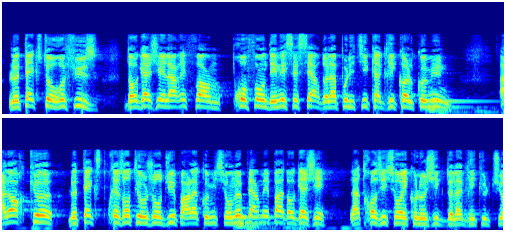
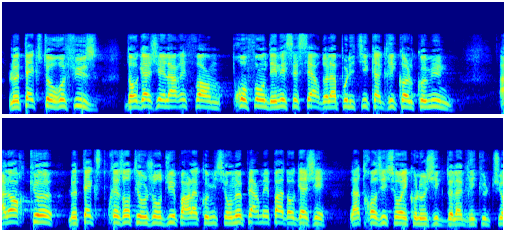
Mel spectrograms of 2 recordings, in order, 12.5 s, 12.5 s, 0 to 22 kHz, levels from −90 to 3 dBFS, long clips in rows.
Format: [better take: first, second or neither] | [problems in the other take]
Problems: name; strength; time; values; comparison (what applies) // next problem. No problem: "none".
second | background sound (Bowed string instrument); 17 dB below the speech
